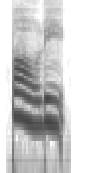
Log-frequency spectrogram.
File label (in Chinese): "暴利", Chinese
